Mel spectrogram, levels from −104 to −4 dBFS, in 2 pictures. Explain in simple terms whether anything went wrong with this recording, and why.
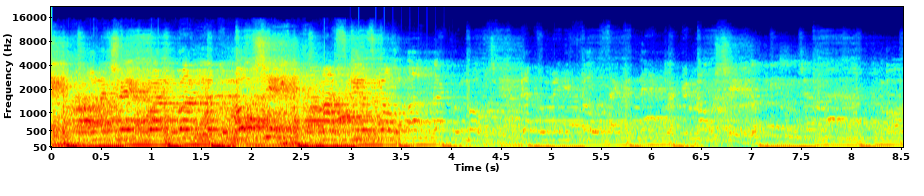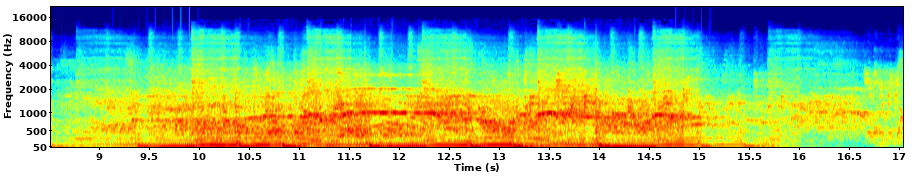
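The volume was changed in coarse jumps, about ten per second, instead of gliding smoothly. That is zipper noise: each jump leaves a tiny click, so you hear a ticking or zipping sound from 2.99 to 4.10 s, 8.53 to 9.98 s and 14.76 to 15.19 s.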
